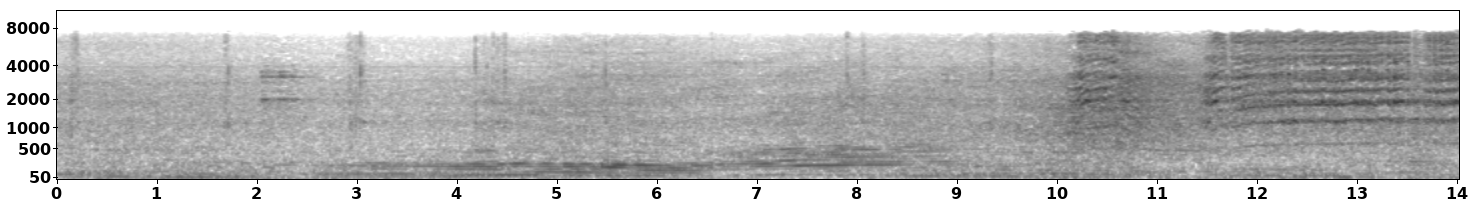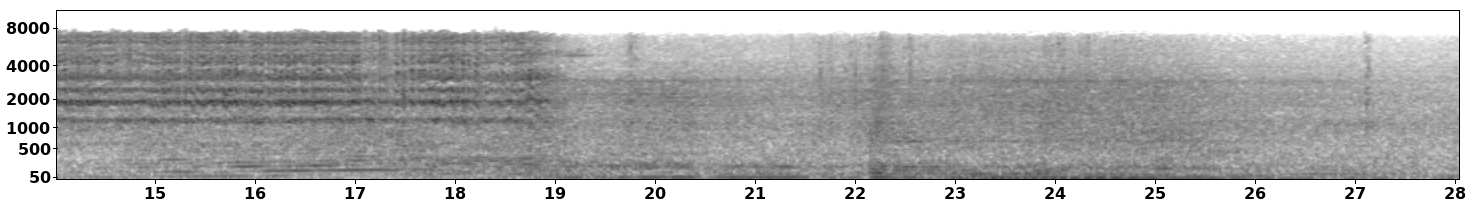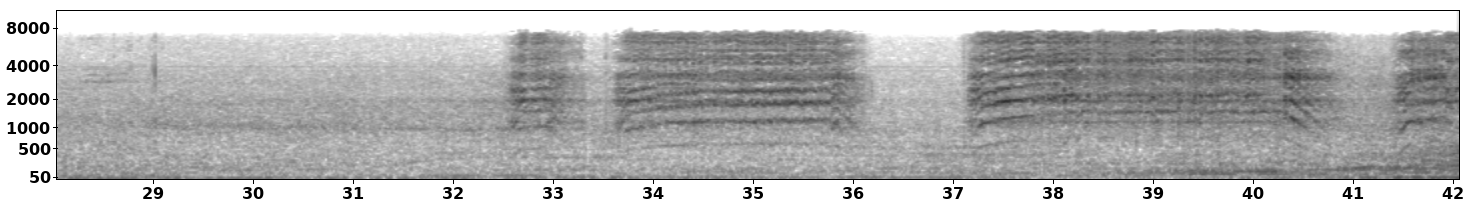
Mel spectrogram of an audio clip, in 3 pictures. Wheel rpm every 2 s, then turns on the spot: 0, 0, 10, 10, 10, 40, 130, 160, 160, 120, 10, 20, 20, 0, 0, 0, 30, 110, 70, 170, 110.
22-26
